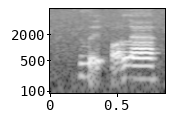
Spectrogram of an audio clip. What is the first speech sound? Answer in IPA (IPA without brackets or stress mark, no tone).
ð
